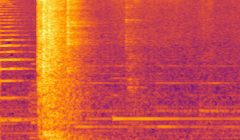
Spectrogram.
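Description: A single loud, deep thunk about half a second in, fading out quickly, over background music with long held notes.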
